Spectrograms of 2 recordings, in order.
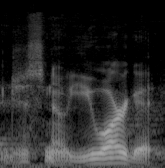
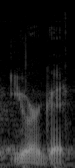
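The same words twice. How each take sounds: First: "are" pressed with a falling close; stress on are. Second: "You are good" dropped low and much softer; soft, low affirmation. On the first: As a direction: lean on "are", you ARE good. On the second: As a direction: murmur it to yourself, settling. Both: Shown as a demonstration. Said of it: "Practice that".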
